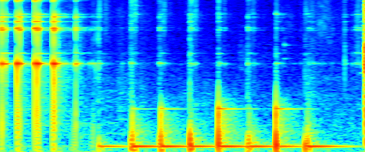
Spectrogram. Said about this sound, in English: A glass bottle.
